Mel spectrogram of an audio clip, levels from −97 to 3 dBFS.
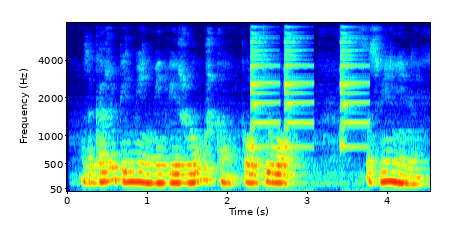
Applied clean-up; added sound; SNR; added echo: none; Gong; 12 dB; reverberation time 0.6 s.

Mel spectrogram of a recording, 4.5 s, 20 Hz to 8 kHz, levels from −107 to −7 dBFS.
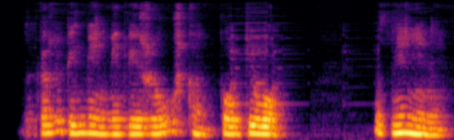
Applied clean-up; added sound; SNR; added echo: neural mask model DeepFilterNet 3.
